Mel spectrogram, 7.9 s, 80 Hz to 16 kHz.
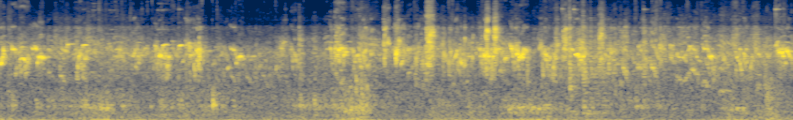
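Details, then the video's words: Budgerigars in sunshine on 27 February, eating treats, keep up a busy flock warble: overlapping high chirps, squeaky twitters and short scratchy notes, with occasional soft wing flutters among the chatter. "Adorable budgies enjoying treats in the sun"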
